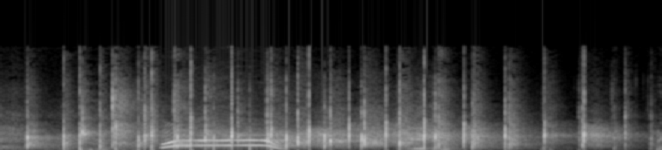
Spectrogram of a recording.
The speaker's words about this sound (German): also dürft ihr da jetzt mal alle, egal wo ihr seid, es spielt absolut keine Rolle, aber ihr gebt jetzt einfach mal einen kräftigen Applaus für Miguel.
